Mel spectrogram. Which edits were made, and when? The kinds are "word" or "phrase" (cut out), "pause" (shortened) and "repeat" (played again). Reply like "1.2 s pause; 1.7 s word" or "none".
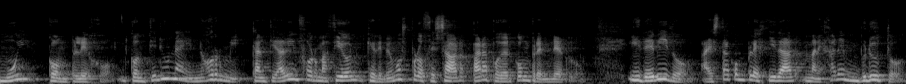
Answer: none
